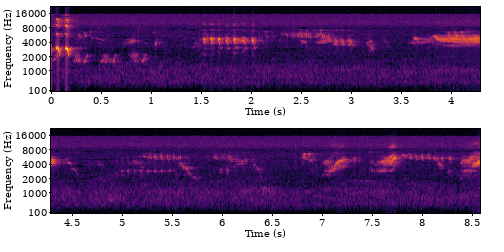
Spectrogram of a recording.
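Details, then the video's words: Distant woodchat shrike singing in forest: a varied medley of short chattering trills, buzzy bursts and squeaky high notes in separate phrases with brief pauses, set against a low ambient murmur. "The Woodchat Shrike Sings"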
